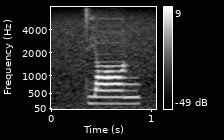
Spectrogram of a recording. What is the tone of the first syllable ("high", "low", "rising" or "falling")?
high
